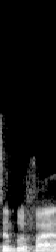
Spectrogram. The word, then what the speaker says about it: Simplifya: You do have a tech company, POS system called Simplifya. Did I get that right? Yeah, it's Simplifya.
